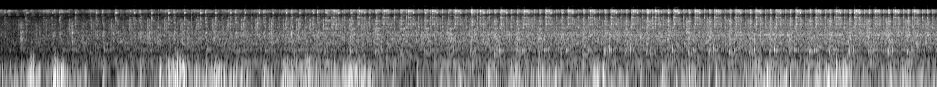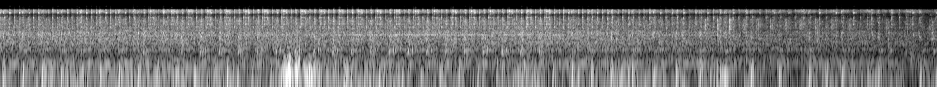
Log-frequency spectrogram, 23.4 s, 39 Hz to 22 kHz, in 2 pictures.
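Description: Fowler 1PA stationary engine running on its carburettor with an even beat, with one louder low thump about two-thirds of the way through.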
